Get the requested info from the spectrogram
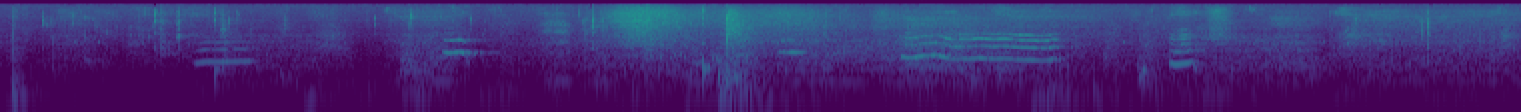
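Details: At a Sicilian kennel, Rottweiler puppies (Canis lupus familiaris) kept with their mother and siblings give high, thin whimpers and squeaky whines in short, uneven bursts.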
